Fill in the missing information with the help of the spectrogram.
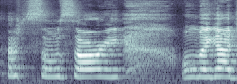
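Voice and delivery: emotional, laughing and tearful; teary apology. Real, not acted. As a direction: apologize while welling up. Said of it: "that scene always gets me".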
